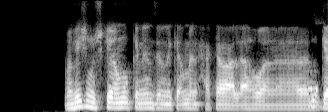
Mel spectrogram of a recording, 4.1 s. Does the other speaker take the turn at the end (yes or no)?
no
